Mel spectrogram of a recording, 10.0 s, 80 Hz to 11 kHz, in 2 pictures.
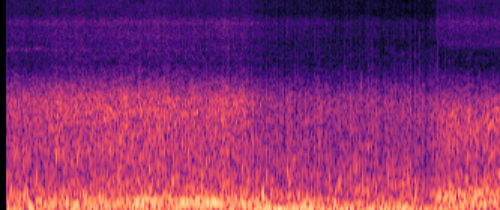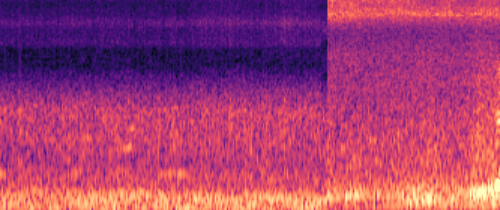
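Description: Category 5 hurricane wind and driving rain: a steady rushing noise whose character changes abruptly twice, about four and eight seconds in.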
